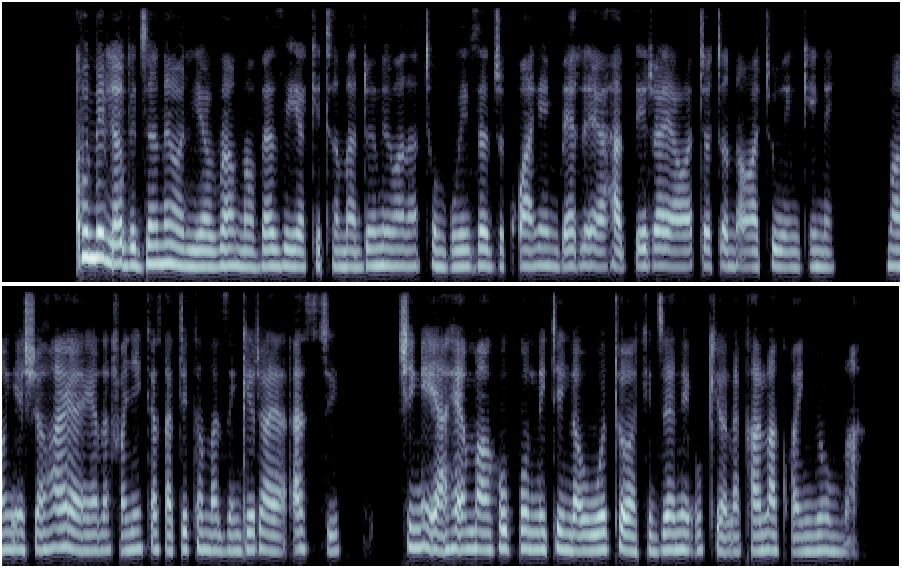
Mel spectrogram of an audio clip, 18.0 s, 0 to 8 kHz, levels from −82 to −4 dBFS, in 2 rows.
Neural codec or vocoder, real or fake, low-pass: codec, 16 kHz, 1 kbps, FunCodec, trained on LibriTTS, 50 frames a second; fake; 7.2 kHz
